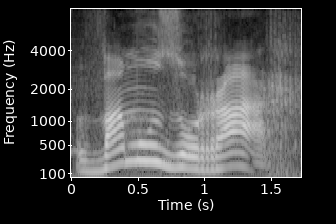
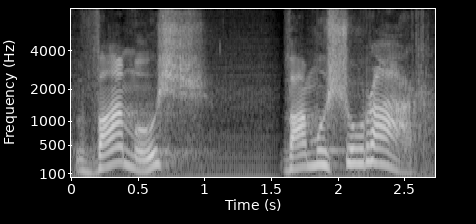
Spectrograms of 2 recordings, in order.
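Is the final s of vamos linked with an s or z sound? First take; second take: z sound; s sound. First: The final s links to orar as a z. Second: The final s links to orar as an s. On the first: Let's pray. The speaker calls it right. "the S changes to the Z sound" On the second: Let's cry. The speaker calls it wrong. "I said vamos orar"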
